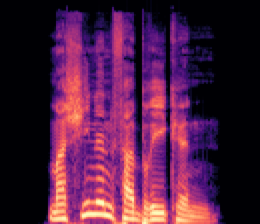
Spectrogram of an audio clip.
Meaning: plural of Maschinenfabrik
- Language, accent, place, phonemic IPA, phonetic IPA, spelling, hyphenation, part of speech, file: German, Germany, Berlin, /maˌʃiːnən.faˈbʀiːkən/, [maˌʃiːn̩.faˈbʀiːkn̩], Maschinenfabriken, Ma‧schi‧nen‧fab‧ri‧ken, noun, De-Maschinenfabriken.ogg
